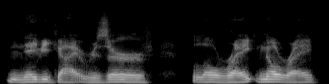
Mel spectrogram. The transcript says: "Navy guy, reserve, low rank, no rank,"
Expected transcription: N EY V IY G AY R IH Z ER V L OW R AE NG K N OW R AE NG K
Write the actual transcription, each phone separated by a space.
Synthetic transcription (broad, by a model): N EY V IY G AY R IH Z ER V L OW R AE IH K N OW R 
